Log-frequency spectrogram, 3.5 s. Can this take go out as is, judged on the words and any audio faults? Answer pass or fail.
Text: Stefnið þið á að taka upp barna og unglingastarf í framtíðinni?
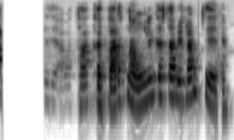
fail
